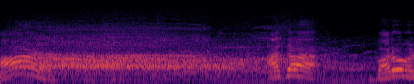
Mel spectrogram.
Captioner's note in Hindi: चियरिंग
